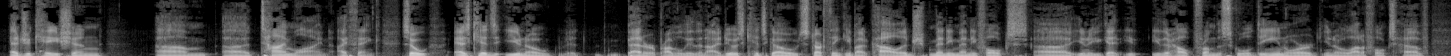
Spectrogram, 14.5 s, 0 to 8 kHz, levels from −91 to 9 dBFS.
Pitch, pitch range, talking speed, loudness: 80 Hz, 75-90 Hz, 190 wpm, -23 LUFS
